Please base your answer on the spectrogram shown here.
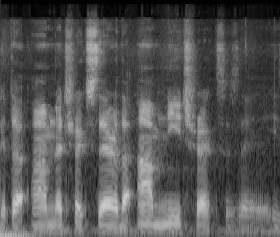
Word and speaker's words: Omnitrix: So, brief look at the Omnitrix there, the Omnitrix, as he said. Okay, she pronounced it right.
